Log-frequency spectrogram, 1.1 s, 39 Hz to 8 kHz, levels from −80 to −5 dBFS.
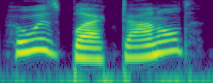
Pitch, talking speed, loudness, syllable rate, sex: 250 Hz, 225 wpm, -15 LUFS, 5.0 syllables/s, female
